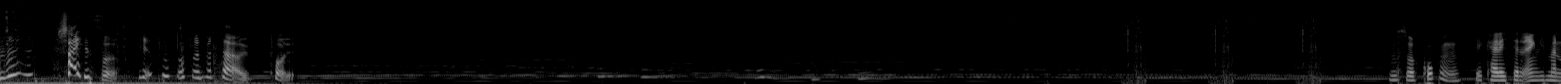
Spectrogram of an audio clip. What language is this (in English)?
German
